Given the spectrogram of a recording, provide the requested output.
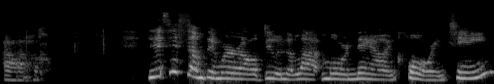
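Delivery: ordinary delivery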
